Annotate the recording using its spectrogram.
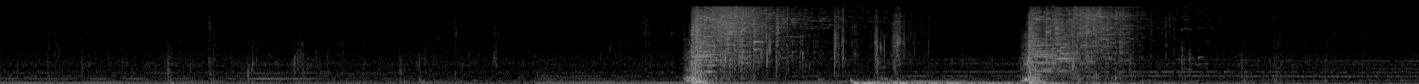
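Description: Footsteps scuff softly on a hard floor.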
